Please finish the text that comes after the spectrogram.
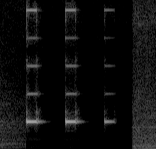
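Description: Microwave oven beeping three times, clear electronic tones with the last one shorter, in a quiet room before louder background noise returns.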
